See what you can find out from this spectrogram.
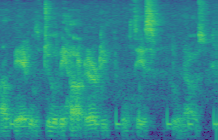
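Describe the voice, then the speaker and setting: There is noticeable background noise. A man speaks at a moderate pace with a Finnish accent. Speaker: gaming YouTuber. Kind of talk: casual monologue. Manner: halting, many fillers and repetitions.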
